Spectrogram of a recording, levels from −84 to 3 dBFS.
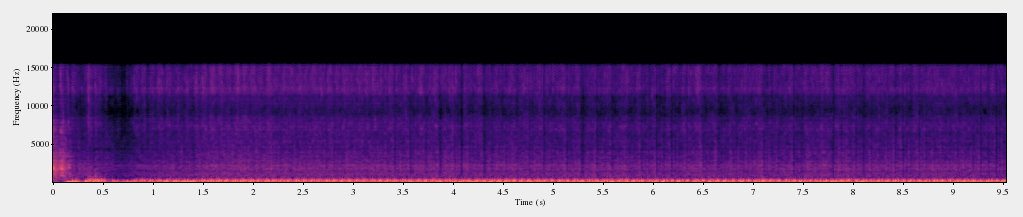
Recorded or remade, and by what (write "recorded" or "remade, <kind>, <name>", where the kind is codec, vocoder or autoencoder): remade, vocoder, Vocos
